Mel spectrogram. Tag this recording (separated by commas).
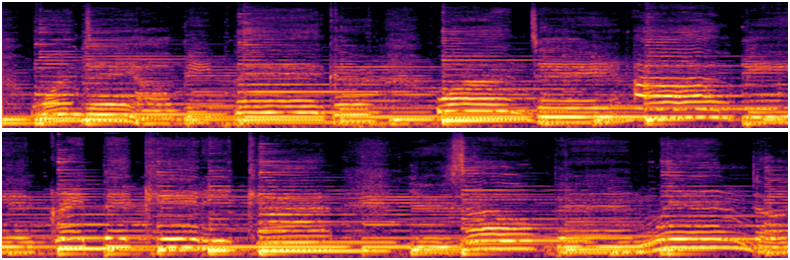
Music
